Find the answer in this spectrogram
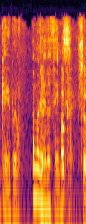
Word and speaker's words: Gabrielle: It is spelled Gabrielle, but I've always been called Gabriel, among other things.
